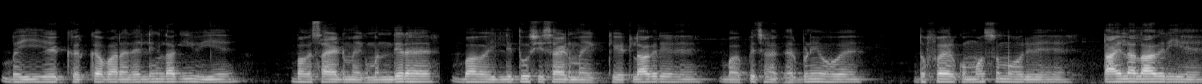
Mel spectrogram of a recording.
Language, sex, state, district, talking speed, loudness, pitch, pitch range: Hindi, male, Rajasthan, Churu, 210 wpm, -20 LUFS, 120 Hz, 115-125 Hz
